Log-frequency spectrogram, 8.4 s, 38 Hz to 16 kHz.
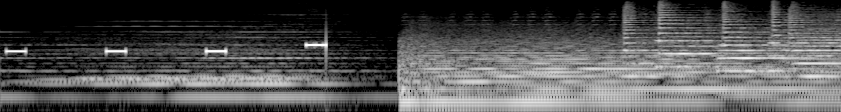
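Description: Four short electronic pips one second apart, the first three identical and the last one higher, a Radio Ognjišče time signal with the last pip marking 18:30, sounding over a soft background hum before a burst of music takes over.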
